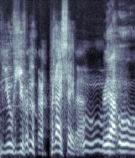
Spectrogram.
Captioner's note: laughs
